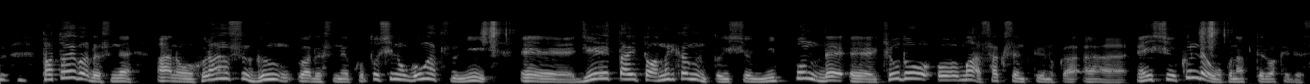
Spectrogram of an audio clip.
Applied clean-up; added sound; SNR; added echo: classical method Wiener filter.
